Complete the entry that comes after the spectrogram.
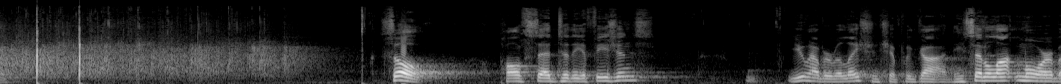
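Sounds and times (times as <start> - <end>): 
audience applause: 0.0 - 3.2
speech: 3.9 - 4.3, 5.0 - 6.6, 7.4 - 10.5.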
